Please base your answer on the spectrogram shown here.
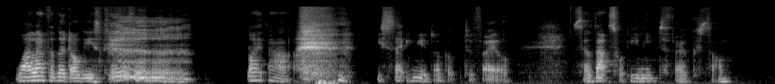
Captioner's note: gasp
